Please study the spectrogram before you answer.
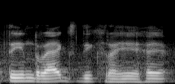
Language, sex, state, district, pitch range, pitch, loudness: Hindi, male, Telangana, Hyderabad, 135-145 Hz, 135 Hz, -16 LUFS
